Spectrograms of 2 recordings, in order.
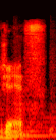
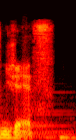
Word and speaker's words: GIF: words long he went up and said it's pronounced jif najif double quote jod himself could come down and tell me that i wouldn't believe it it's jiff forever bye this will prob get buried but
